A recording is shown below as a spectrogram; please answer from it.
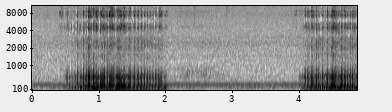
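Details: A dog snoring indoors: two long, rough, rasping snores, each about one and a half seconds, separated by a quiet pause, with a steady low electrical hum underneath.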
